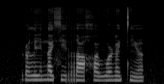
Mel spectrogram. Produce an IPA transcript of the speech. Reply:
ɽɵli nasʲɑrɑ χɵvoɳə̃ tʲə̃

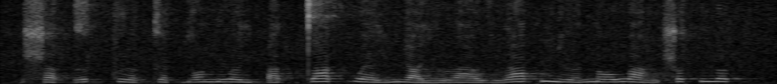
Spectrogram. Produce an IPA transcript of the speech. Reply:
ʂa˨˩t̚ɣə˦˥k̚fɨ˨˩˨ə̯kɛ˨˩k̚ jɔ˧nwə˨˩j ʔa˨˩t̚ t̪a˦˥k̚ wɛ˨˩˦jɲa˨˩˨jɹaː˨˩w la˦˥k̚ ɲɨ˨˩˦ə̯nɔ˧˥wa˨˩˦ŋʂə˦˥k̚ ŋə˦˥k̚

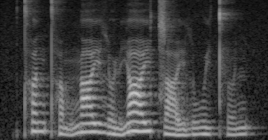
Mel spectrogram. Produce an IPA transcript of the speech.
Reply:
t̪ʰɐ˥nt̪ʰɐ˨˩mŋaː˥jlɵ˨˩ɥ jaː˥j t͡saː˨˩j luː˨jt̪ʰɵ˨˧n

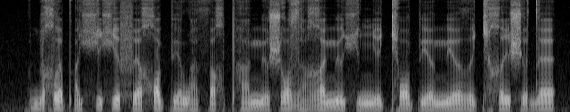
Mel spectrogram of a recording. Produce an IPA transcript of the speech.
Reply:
bʲʌ˦χlə˨pʼa̤˨ çɐ˦çe˦ fe˨χɔ˦pʲa̤˦˨ wa̤˨ θʌ˨χpʰa̤˦mʲɔ˨ ʃɔ˦ za̤˨ʁɛ˦ mʲɔ˦çə̤˨ ɲe˨cʰɔ˨ pʲɛ˨ə̯mʲɛ˦ə̯ðɘ˨cχi˦ ʃɘ˨dɛ˦

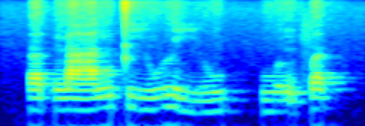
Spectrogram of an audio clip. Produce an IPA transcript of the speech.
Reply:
ɐ˨k̚ŋaː˨˥n t̪iː˨˥wliː˨˧w | wʊ˨˩ŋfɐ˥k̚

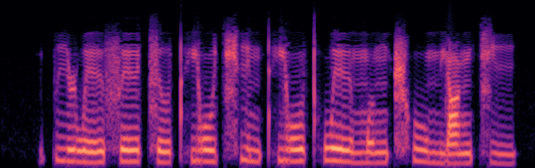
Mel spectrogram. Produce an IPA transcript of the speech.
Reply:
pi˦ɻwe˨˦ɪ̯fe˦ɪ̯t͡sɹ̩˨˦ t̪ʰjo˦ʊ̯t͡ɕʰi˥˨n t̪ʰjo˦ʊ̯t̪ʰwe˥˨ɪ̯ mɤ˨˦ŋʈ͡ʂʰu˥˨mjɑ˨˦ŋ t͡ɕi˨˩

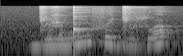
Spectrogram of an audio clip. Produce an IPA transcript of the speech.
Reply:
d͡ʑʉʐɵŋ͡ǃi fe d͡ʑʉsʷɐ

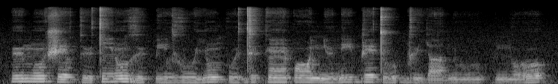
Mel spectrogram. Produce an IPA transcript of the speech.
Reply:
ɨ˦mũ˦ʃe˧l kɨ˨tĩ˦ɾũ˦ ɣɨ˨k͡pi˨l ɣu˨jũ˦kʷɨ˨ dɨ˦˨kɛ̃˦pɔ̃˦ ɲɨ˨ni˦be˦tu˨˦ bɨ˨ja˨nu˧ | ɲo˨˦

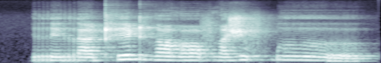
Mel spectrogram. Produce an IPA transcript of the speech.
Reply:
reraːʈʰe ɖʱɤːðˤoːfðˤɛʒɯf ɓɤː

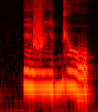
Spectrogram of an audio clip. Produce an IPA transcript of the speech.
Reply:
evi bʲo

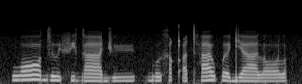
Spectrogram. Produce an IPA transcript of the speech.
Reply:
wɔː d͡zɯːfʲə ɡaːd͡ʒyː | ɡʷɯːxəqʼə tʰao̯ pəːdʲaːlɔːl

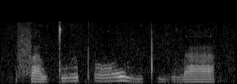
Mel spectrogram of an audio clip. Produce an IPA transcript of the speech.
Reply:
fa˩wt̪u˧˥ə̯pʰɔː˧˥ ʋɯː˩˧pʰiː˩w la˧

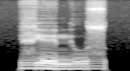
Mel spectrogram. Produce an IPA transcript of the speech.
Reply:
vʲemʲuz

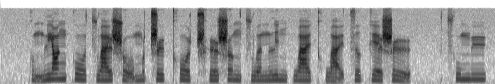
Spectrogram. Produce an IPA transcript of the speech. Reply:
kʊ̰˨˩ŋ ljɑ˥ŋ ko˥˩ʊ̯t͡swa˧˥ɪ̯ ʂo̰˨˩ʊ̯mɤ˦ ʈ͡ʂɻ̩˥kʰo˥˩ʊ̯ ʈ͡ʂʰɻ̩˧˥ʂɤ˥˩ŋt͡swə˧˥nli˥˩ŋ pwa˥ɪ̯kʰwa̰˨˩ɪ̯ t͡sɹ̩˥˧ke˥˧ɪ̯ʂɻ̩˥˩ | t͡sʰu˥my˥

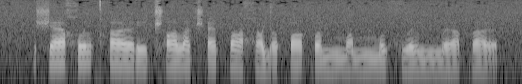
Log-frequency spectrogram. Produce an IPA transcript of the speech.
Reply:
ʃæ χulqʰɜːɾɪː t͡ʃʼɑlɑt͡ʃʼæ fɑħɒjʌ fɑqumːɑmːʌ xʷɜlmːɜːqɜ

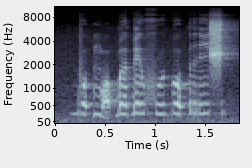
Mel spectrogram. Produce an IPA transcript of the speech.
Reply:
bo˧ʔmɔ̰˨ɓə˧ ɗe˦xʷɯ˧ɠo˦ʔri˦ʃ

